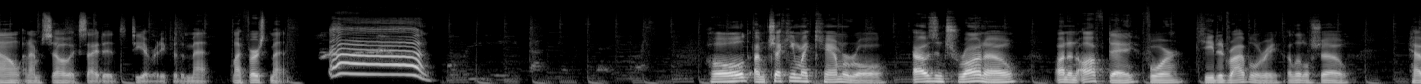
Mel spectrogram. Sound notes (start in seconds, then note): 3.2 Hudson screaming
